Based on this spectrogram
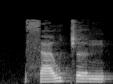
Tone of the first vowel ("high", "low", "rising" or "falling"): rising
